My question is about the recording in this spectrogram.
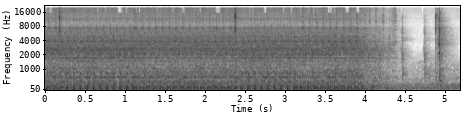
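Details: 2012 Honda Ruckus scooter, fuel and spark confirmed, carb cleaned: starter spins the engine at about four even beats a second without catching, throttle changes nothing; super-gummed carburettor, solved by a new carb.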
